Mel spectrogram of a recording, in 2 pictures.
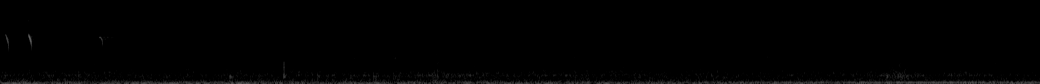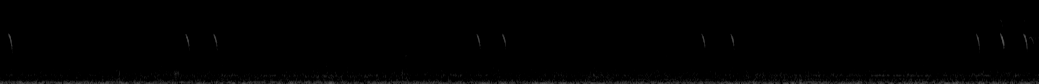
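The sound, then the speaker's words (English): Calls of a wild male bird of call type 2: brief, high chirps that often come in quick pairs, scattered across the stretch and fairly faint against a steady hiss and low background rumble, with no one talking. “So recording, here's that same type 2 bird, wild bird.”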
